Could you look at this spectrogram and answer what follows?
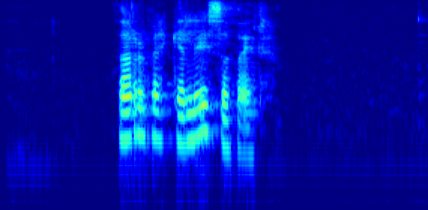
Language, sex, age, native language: Icelandic, female, 40-49, Icelandic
